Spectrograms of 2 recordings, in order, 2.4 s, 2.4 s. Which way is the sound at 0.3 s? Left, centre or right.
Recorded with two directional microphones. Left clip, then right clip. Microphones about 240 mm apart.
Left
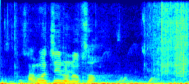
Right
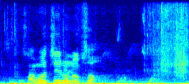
Left.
